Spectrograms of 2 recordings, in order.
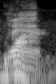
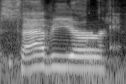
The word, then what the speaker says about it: Savoir: It's Savoir Savoie. Savoir Savoie. Savoir. It's French. Savoir. Yes. Savoir. Man, I see these people doing case breaks and stuff. They're like Savior, Savor.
